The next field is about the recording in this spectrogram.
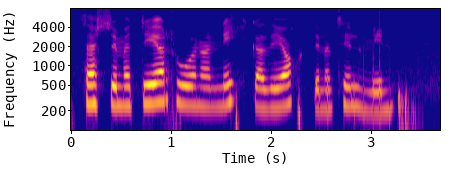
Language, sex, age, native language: Icelandic, male, 11, Icelandic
